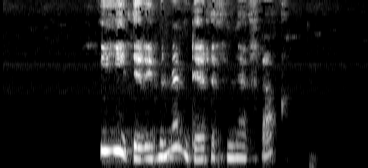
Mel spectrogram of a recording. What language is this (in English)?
Kabyle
